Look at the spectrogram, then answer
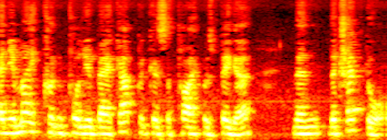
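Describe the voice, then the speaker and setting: The man has a high pitch with ordinary variation. He speaks at a moderate pace. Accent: Australian. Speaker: war veteran. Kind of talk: interview storytelling.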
